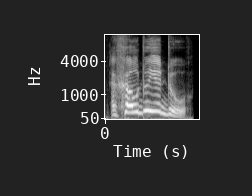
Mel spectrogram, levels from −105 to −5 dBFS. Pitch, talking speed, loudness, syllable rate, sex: 255 Hz, 205 wpm, -16 LUFS, 7.1 syllables/s, female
